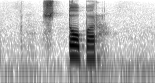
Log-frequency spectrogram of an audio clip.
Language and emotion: Russian, neutral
